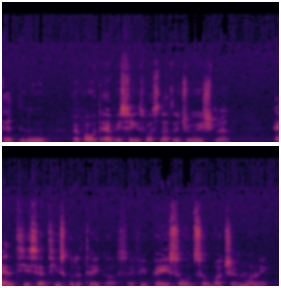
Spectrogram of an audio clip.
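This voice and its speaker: A woman's very deep, low voice with a German accent, fairly even intonation and a moderate pace, plus noticeable background noise. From Germany (Berlin). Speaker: Holocaust survivor. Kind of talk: interview answer.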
